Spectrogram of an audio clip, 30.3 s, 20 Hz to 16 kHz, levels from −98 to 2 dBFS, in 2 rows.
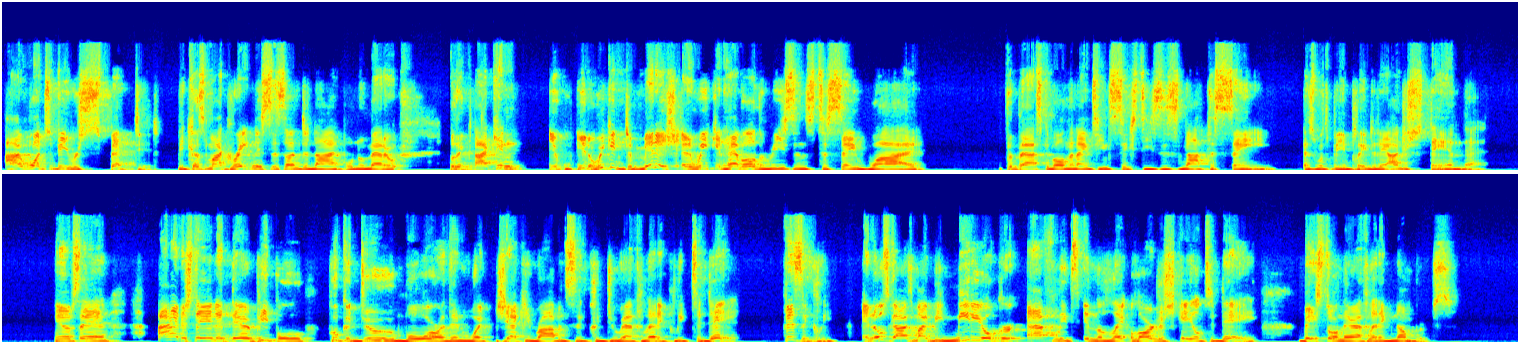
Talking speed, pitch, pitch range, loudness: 175 wpm, 170 Hz, 150-195 Hz, -18 LUFS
